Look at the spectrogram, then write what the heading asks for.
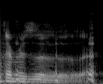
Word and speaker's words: Debreczeni: Yeah, so it's like Adam Debreczeni.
